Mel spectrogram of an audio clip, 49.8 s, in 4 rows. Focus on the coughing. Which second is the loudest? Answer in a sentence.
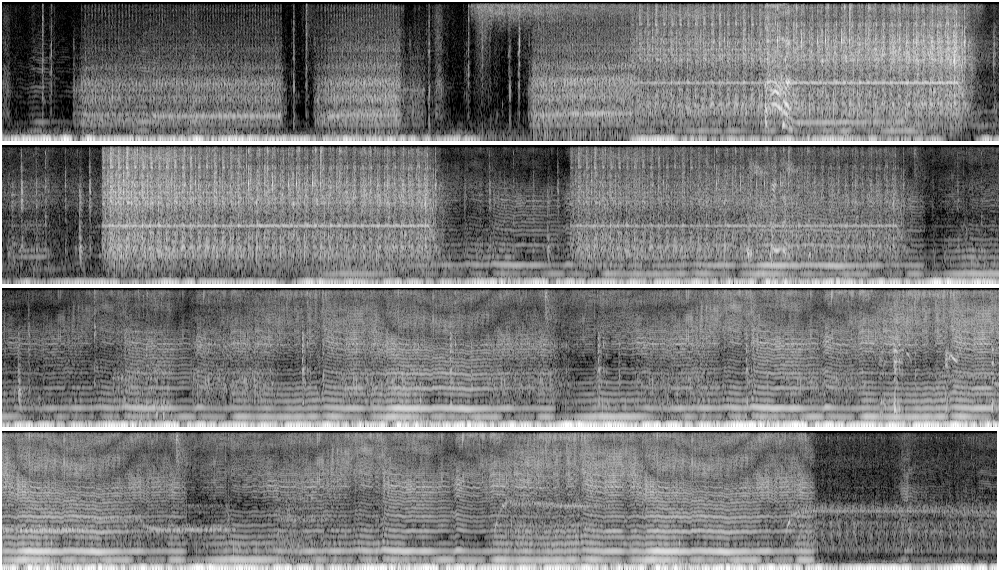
The volume of the coughing peaks at 10 seconds.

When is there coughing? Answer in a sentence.
You can hear the coughing from 9.5 to 10.1 s, from 21.6 to 22.5 s and from 35.8 to 37.4 s.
